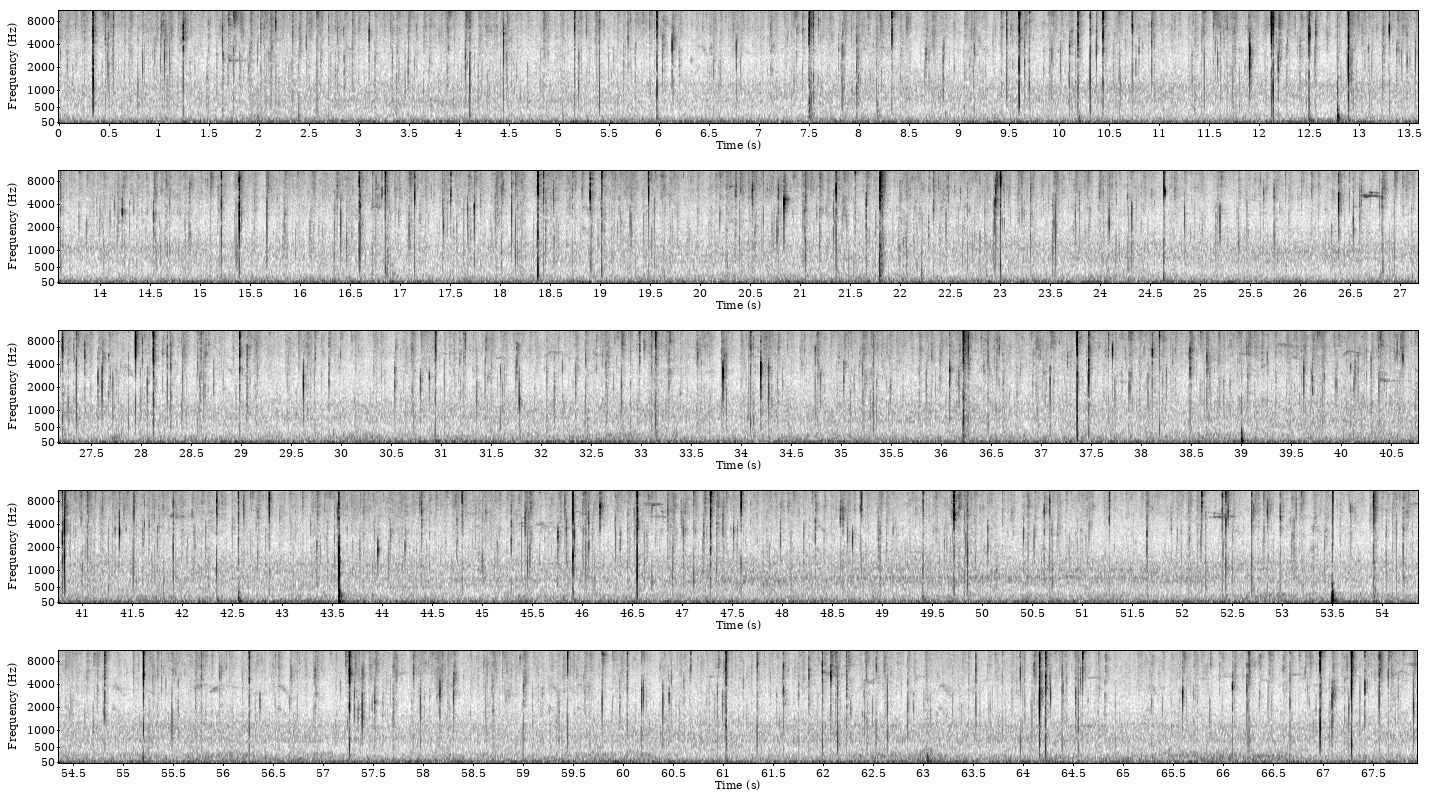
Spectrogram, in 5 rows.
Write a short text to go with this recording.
Following a misty, drizzly morning recorded rain drops falling from an Oak tree onto damp ground. Some higher pitched sounds are drops falling onto a metal gate. Tascam DR-05 built-in microphone.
